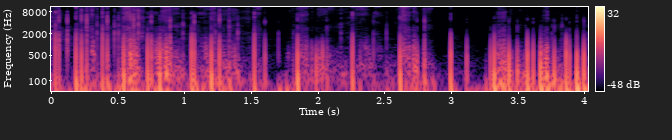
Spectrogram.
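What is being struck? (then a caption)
Wooden ball. Long pastel-painted nails scratch and tap a pale, unfinished, palm-sized wooden ball that looks solid and is held in both hands. A dense run of quick, dry clicks and scratchy rubbing comes through, with a heavy low thump under the taps. The sound pauses briefly midway before the tapping picks back up, each tap dying away almost instantly.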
